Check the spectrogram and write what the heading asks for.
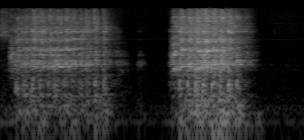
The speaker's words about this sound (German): Jetzt wird hier noch gebohrt. Ich hoffe echt, ihr hört es nicht so. Es tut mir leid, wenn ihr es hört.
